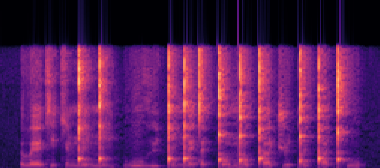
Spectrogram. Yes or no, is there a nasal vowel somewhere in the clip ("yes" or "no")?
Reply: no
